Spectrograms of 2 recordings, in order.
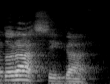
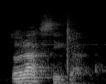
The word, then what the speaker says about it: torácica: Y por favor, casca Guido, es caja torácica y te lo escriben bien los chicos del graf, ¿eh? Toráxica, ¿no? El mete toráxica.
